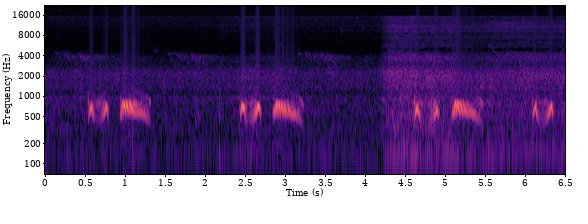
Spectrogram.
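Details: Call of a spotted dove, used to stimulate captive birds. Three phrases, each two clipped coos then a longer sliding coo, spaced roughly two seconds apart. A broad rushing noise starts partway through and continues under the last phrases.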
